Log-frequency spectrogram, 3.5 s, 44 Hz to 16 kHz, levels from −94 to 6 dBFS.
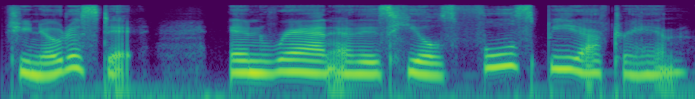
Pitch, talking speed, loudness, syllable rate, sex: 220 Hz, 205 wpm, -16 LUFS, 5.2 syllables/s, female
